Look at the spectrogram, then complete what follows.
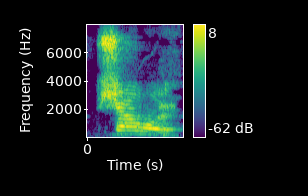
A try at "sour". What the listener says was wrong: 오케이, shower가 아니고 sour. shower라고 안 들립니다. sour라고 그러죠.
